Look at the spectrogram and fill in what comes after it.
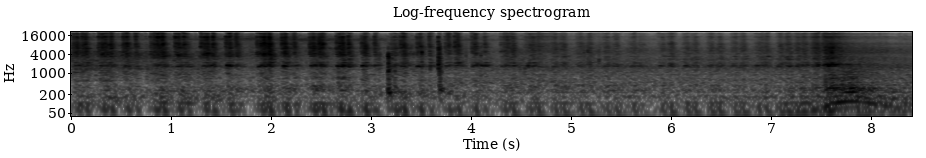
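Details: A 5.3 V8 Suburban idles with intermittent stumbling, surging and irregular low thumps, then a rev. New intake gaskets, knock sensors, throttle body, intake and MAF didn't find it; the owner suspects dirty injectors or fuel, possibly the fuel pump.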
